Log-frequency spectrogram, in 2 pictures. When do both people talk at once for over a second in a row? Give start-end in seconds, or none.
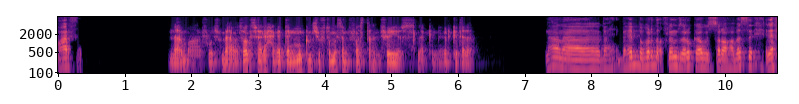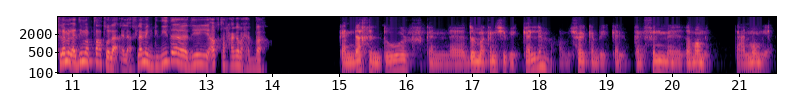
none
